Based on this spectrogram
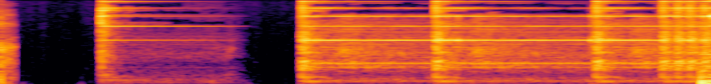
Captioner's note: elevator bell dinging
